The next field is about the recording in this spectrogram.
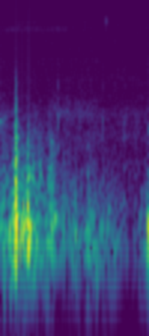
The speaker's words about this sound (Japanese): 今橋の、橋の上に差し掛かっております。えー、風が強いですね。風が強い。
